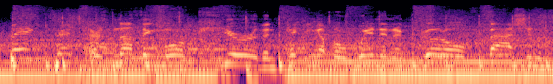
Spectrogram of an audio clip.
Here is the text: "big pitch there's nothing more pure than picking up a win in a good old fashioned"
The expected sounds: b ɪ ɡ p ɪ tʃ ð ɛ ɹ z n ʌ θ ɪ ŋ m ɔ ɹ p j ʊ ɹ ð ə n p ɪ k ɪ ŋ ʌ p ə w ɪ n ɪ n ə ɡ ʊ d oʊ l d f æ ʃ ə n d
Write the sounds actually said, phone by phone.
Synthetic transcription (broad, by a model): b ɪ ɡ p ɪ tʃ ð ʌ ɹ z n ʌ θ ɪ ŋ m ɔ ɹ p j ʊ ɹ ð ə n p ɪ k ɪ ŋ ʌ p ə w ɪ n ɪ n ə ɡ ʊ d oʊ l d f æ ʃ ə n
